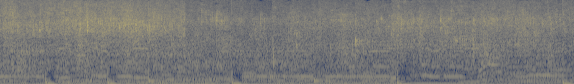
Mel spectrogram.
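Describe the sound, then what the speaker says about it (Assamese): Carrots fry in a pan for a dal dish, giving a continuous close sizzle and crackle with a low rumbling hiss underneath. "মই গাজৰখিনি অলপ ফ্ৰাই হ'বলৈ দিম।"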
